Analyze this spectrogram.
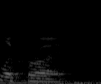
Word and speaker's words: LaCroix: It's pronounced Lacroix.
